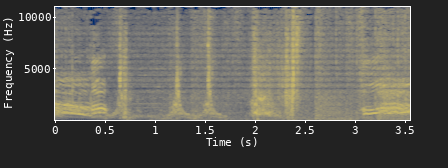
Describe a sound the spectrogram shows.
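A cloth sash snaps and whips sharply through the air.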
